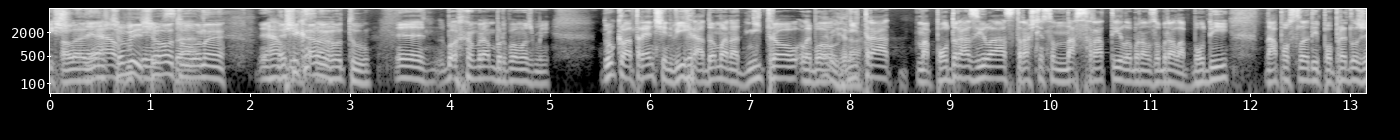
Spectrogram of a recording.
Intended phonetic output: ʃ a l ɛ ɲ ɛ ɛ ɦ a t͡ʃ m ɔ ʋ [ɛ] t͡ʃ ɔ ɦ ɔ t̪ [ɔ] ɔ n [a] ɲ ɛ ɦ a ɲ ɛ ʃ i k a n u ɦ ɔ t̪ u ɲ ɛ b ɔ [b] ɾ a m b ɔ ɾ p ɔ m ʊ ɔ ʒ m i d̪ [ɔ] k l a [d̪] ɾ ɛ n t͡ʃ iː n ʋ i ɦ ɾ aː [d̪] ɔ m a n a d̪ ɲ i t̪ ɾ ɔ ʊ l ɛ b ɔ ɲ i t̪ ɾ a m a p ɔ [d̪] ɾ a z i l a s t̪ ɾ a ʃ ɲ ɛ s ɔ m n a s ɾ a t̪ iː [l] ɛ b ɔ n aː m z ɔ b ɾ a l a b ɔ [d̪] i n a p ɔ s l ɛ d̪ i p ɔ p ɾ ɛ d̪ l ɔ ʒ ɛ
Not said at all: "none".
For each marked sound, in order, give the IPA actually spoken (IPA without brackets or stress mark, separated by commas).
i, u, ɛ, b, u, t̪, d̪, d̪, l, d̪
